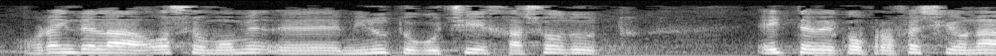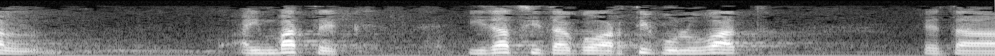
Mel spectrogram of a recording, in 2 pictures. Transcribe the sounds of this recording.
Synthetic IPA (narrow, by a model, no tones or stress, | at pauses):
o̞ɾajnd̪e̞lao̞so̞minut̪uɣut͡ʃiʝaso̞ð̞ut̪ | ejt̪e̞βe̞ko̞pɾo̞fe̞sio̞nal | ajmbat̪e̞k | iðat͡sit̪ako̞aɾt̪ikuluβat̪ | e̞t̪a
